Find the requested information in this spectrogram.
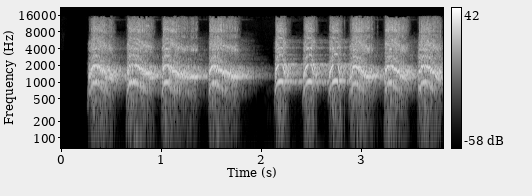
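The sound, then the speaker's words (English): Loud imitation crow caws made on a crow call with a raspy, growling edge: four harsh bursts, a brief pause, then about six shorter, sharper calls in quicker succession, with no talking. “And then you start put that growl in it.”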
